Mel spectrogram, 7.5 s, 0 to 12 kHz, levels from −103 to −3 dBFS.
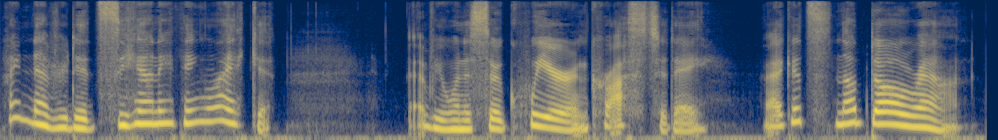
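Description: No technical faults are audible.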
